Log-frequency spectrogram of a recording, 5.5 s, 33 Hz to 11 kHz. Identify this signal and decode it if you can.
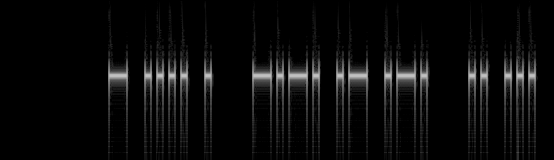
Morse code, heard as a keyed tone, about 20 wpm, 700 Hz. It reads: THE CAR IS
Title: Sentences from Top 1000 Words - Review Part 1 - 20wpm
